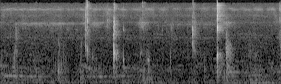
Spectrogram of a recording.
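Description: Crisp wafer ice-cream cone being bitten and chewed: a handful of short, scattered crunches, the loudest about four seconds in.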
